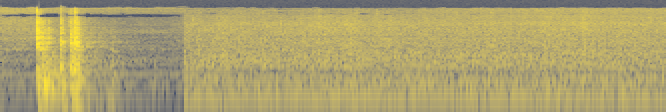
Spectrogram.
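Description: A glass lid set down on a nonstick stock pot with two quick knocks. About a second in, a steady kitchen range-hood fan hum with a low tone takes over.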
